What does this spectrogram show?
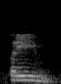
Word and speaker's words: प्रेम: इसमें पे यहाँ पर हाफ होगा और रे पूरा हो, तो ये नीचे होगा प्रेम, तो पे आधा बोला जाएगा और रे पूरा बोला जाएगा।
